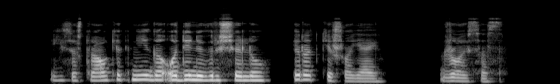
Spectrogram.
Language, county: Lithuanian, Vilnius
